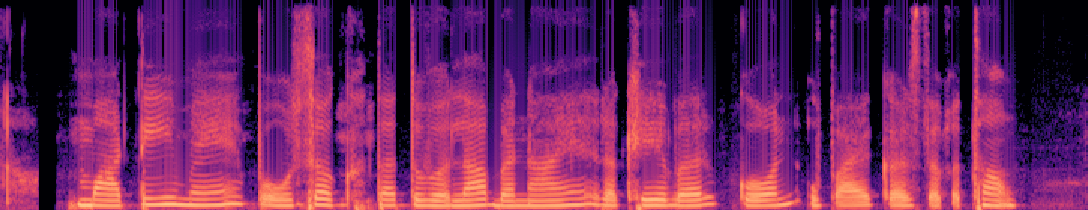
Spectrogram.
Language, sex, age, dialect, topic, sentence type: Chhattisgarhi, female, 18-24, Northern/Bhandar, agriculture, question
